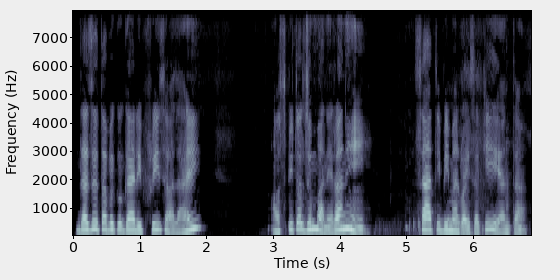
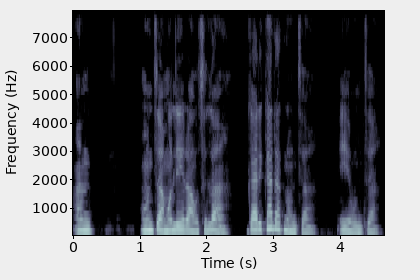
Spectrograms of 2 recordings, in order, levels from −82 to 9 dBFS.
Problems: none marked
